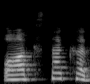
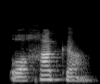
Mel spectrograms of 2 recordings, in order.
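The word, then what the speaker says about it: Oaxaca: diye okuyorum ya da bunu o Aksaka diye okumuyorum oaka oaka sanki bir hota varmış gibi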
